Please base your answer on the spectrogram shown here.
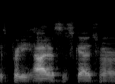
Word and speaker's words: Saskatchewan: See, I didn't even want to pronounce the state name. You said it, but is it Saskatchewan? Yes, Saskatchewan.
